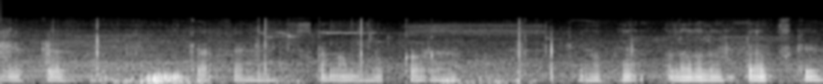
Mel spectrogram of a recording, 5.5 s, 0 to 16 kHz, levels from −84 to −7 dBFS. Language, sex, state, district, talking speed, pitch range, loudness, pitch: Hindi, male, Chhattisgarh, Raipur, 155 wpm, 105-115 Hz, -22 LUFS, 110 Hz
